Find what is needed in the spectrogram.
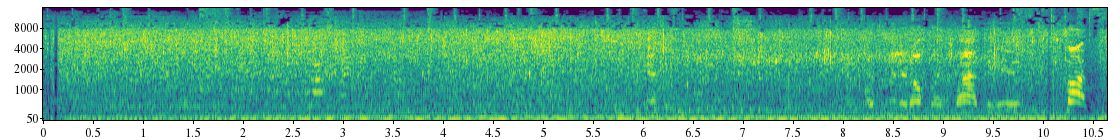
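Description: A vehicle engine running steadily with a low rumble under a constant wash of rushing water, as the vehicle moves through deep water. Voices call out briefly near the end.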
